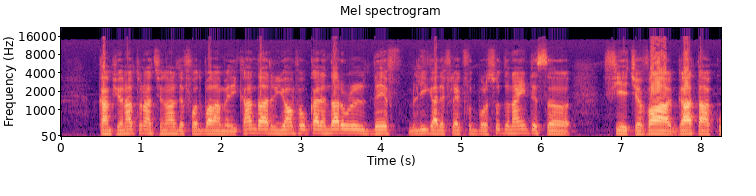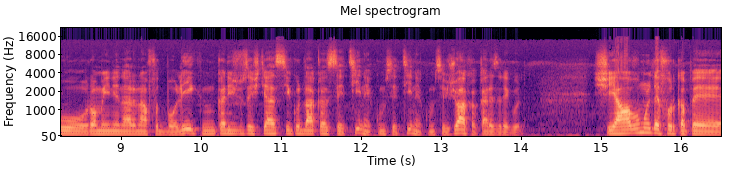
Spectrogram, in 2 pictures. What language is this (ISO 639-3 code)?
ron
